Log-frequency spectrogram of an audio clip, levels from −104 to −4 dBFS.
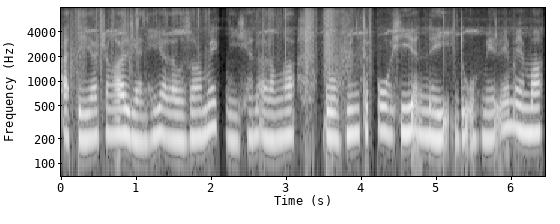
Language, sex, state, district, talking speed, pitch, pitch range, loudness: Mizo, female, Mizoram, Aizawl, 260 wpm, 215 Hz, 205-235 Hz, -19 LUFS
